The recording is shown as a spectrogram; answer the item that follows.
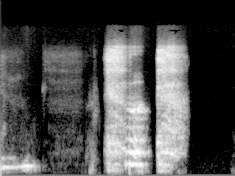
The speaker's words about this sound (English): how come we can hear you sneeze?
